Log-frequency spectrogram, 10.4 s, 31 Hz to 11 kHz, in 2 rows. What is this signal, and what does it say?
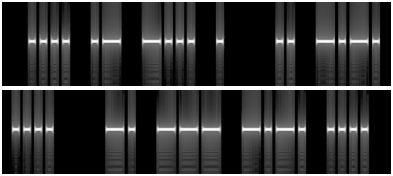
Morse code, heard as a keyed tone, about 16 wpm, 700 Hz. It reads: HABE ICH NOCH
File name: Morsekurs / Witze / Witz 05. Dezember 2017, 70 F80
